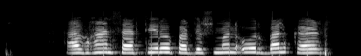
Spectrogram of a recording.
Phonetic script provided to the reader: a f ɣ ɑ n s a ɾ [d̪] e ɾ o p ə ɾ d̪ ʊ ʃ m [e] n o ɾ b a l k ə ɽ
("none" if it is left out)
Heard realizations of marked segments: t̪, a

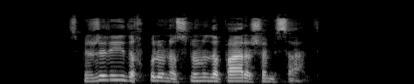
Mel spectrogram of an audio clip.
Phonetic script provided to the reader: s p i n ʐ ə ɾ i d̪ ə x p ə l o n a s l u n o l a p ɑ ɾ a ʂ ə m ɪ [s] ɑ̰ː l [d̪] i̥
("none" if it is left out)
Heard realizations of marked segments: s, d̪

